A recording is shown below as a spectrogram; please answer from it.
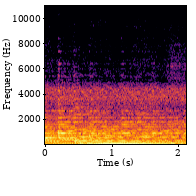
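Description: Background music: soft instrumental chords held over a deep bass note, changing chord about half a second in.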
